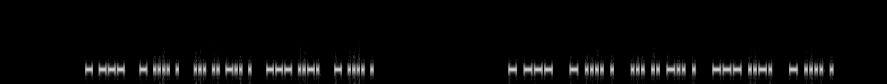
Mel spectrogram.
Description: Morse code, heard as a keyed tone, about 43 wpm, 700 Hz. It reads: TO THE SIDE OF THE TO THE SIDE OF THE
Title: Speed-Racing - Sets of 5 Words 35wpm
